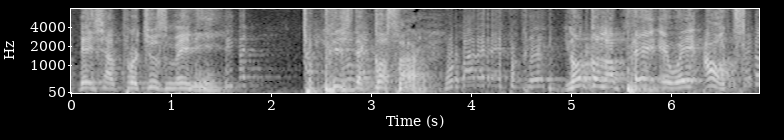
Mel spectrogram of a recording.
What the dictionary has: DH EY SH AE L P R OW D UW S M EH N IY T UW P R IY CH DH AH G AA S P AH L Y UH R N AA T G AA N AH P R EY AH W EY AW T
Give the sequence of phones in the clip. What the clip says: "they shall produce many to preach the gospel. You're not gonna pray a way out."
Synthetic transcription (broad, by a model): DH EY SH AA L P R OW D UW S M EH N IY T UW P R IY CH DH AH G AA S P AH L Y N AA T G AA N AH P EY AH W EY AW T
